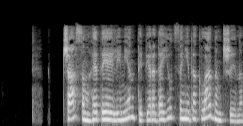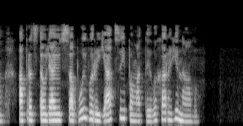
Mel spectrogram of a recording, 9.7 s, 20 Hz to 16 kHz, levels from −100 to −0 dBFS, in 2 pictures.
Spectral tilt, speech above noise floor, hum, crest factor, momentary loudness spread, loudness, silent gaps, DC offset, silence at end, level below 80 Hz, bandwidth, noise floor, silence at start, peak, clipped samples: -5 dB/octave; over 73 dB; none; 16 dB; 9 LU; -18 LUFS; none; under 0.1%; 0.9 s; -56 dBFS; 7.8 kHz; under -90 dBFS; 1.25 s; -2 dBFS; under 0.1%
